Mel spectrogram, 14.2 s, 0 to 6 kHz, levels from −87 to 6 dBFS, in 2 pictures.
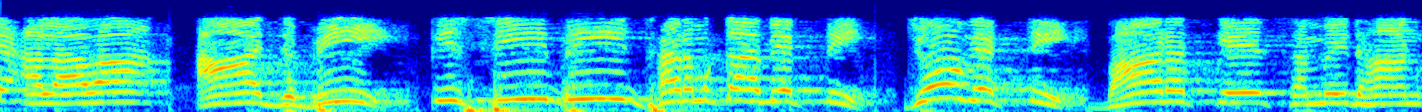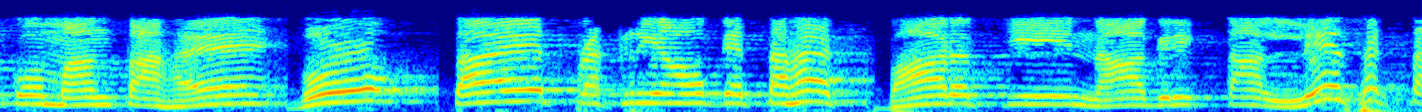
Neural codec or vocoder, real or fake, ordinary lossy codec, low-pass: none; real; Opus, 24 kbps; 5.4 kHz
